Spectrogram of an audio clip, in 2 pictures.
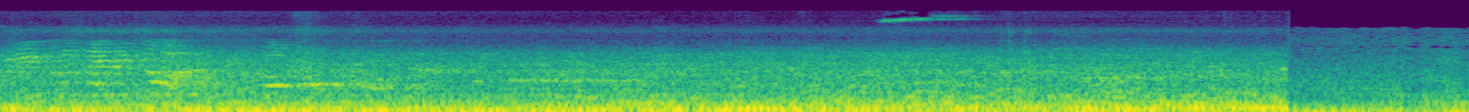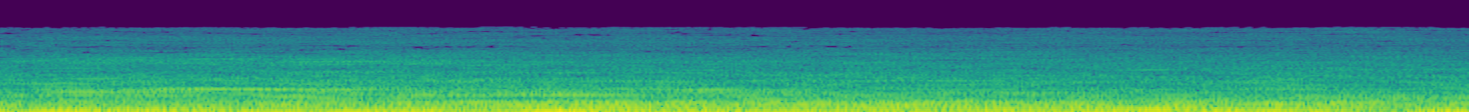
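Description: Indistinct voices over steady low rumbling noise; about six and a half seconds in, the sound cuts off abruptly and gives way to a duller, lower rumble.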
